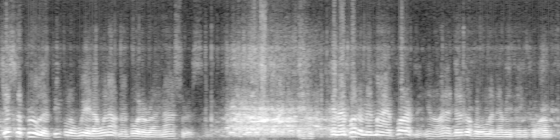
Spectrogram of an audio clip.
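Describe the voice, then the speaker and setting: A man's voice: mid-range voice, lively intonation, a little fast, dull audio. A man doing a casual, conversational stand-up comedy routine on a noisy old recording. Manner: casual, conversational, acts out bits.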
